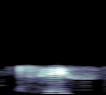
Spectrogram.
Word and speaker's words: CACE: He works at a company called Case Technologies, and that's spelled C-A-C-E, Case Technologies.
